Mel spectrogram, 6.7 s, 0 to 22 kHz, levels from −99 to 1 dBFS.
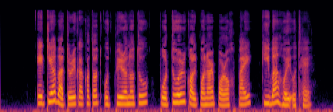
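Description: From start to finish the top end sounds synthetic: s sounds come out gritty and lispy, and nothing survives above 15.5 kHz. That's likely HE-AAC compression, with the treble rebuilt from copied lower bands, which fits a low bitrate around 24 kbps.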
